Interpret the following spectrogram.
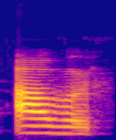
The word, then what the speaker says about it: hour: एन आवर, एन आवर, HOUR, spelling basis पर vowel इस्तेमाल नहीं होता है। अब इसको साउंड करें, आवर, आ से होगा, राइट।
